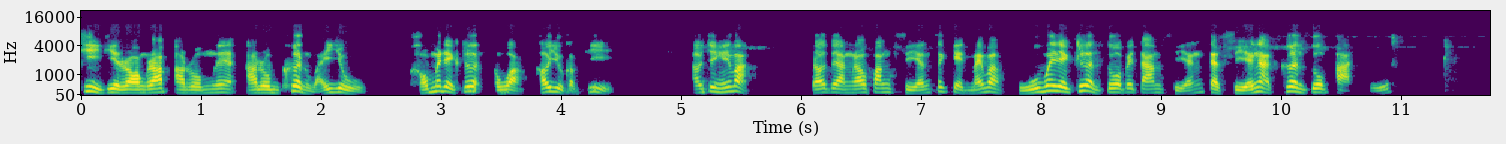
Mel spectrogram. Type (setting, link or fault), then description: link, video call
